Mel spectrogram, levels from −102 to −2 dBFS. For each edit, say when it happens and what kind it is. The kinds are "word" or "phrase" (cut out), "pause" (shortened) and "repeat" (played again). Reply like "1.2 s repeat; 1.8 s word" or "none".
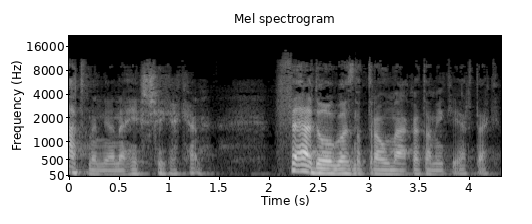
2.9 s word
